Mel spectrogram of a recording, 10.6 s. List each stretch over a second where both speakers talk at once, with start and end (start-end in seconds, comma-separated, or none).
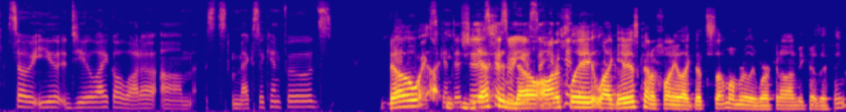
5.0-7.2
